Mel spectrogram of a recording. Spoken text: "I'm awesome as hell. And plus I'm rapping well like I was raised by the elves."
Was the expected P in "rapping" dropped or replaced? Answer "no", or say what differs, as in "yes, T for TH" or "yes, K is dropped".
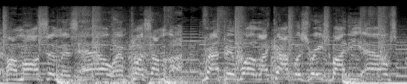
no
